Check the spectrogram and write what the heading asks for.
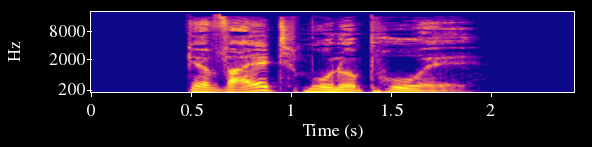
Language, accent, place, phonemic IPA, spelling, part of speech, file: German, Germany, Berlin, /ɡəˈvaltmonoˌpoːl/, Gewaltmonopol, noun, De-Gewaltmonopol.ogg
- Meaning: monopoly on violence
